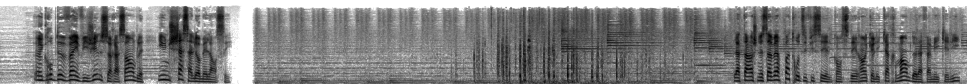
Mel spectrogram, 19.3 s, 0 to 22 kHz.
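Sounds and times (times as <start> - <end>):
speech: 0.7 - 4.7, 14.7 - 19.3
hooves of horses and a lame mare clip-clopping: 8.9 - 14.4.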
